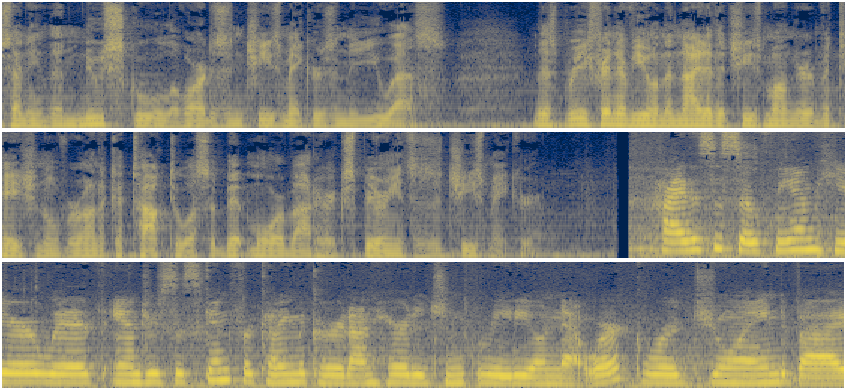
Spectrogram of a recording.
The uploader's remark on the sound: Were at the event and recorded some great interviews that they are sharing with listeners today. Re-live the 2014 Cheesemonger Invitational.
